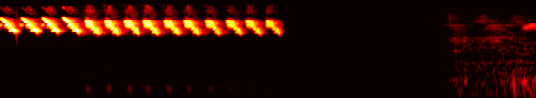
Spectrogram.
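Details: Double-collared seedeater (coleiro), a young brown male, sings a rapid run of about fourteen bright, high, slurred notes over nearly three seconds, then falls silent before a soft rustling hiss.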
